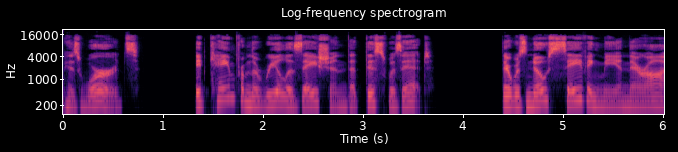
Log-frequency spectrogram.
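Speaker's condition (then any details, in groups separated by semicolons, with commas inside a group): No condition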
